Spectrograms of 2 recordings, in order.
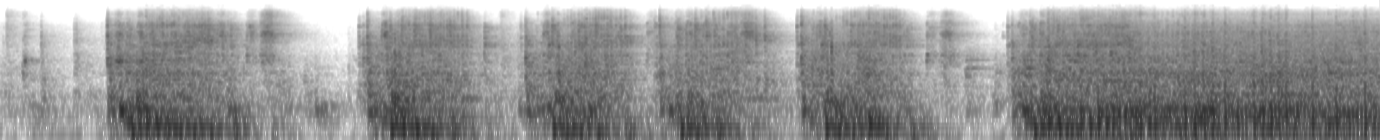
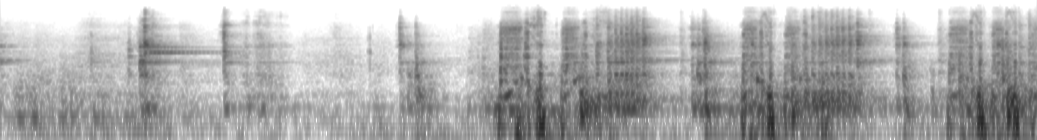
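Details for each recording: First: LML/Vespa hybrid two-stroke scooter, first start, kick-started after fuel and easy start: several throttle blips then steady even two-stroke buzz, no misfire or knock; running normally. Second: Vespa/LML hybrid scooter project, kick-start spark test with the ignition wires reconnected by guesswork: irregular kick-start strokes about once a second turn the engine over, but it never fires; no spark even after changing the plug, pointing to a faulty ignition coil/CDI.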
